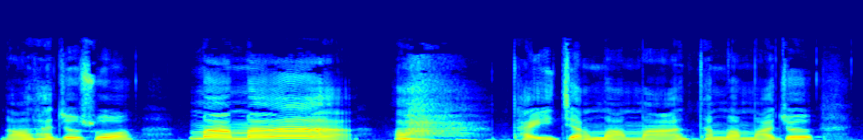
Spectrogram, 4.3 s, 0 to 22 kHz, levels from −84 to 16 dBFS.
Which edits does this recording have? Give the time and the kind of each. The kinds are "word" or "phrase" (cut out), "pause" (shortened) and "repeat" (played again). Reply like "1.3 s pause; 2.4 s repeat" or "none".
1.8 s pause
